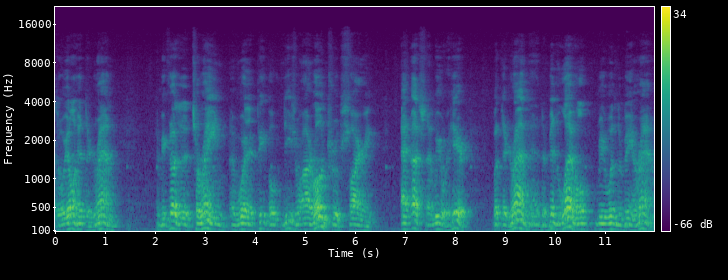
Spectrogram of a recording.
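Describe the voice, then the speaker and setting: Through noticeable background noise, a man with a fairly low pitch speaks at a fairly slow pace with ordinary pitch variation. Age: 80s+. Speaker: war veteran. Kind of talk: interview answer.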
